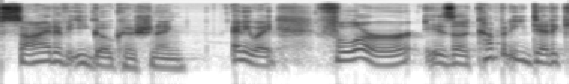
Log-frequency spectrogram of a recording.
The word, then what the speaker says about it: Phlur: And he talked recently to a man who launched, the company is spelled P-H-L-U-R, which I wasn't sure how to pronounce. So I actually called the company to ask. – It's Fleur, not Floor. – Yes. – Fleur. – Fleur, that's correct.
